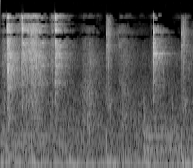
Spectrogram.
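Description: Background music with a steady beat: a low drum thump about twice a second under held chords and light high percussion.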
